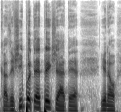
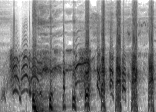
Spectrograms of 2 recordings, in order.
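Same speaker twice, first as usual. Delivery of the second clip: big high laugh. Real, not acted. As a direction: crack up high and long. Host cracks up after joke.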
